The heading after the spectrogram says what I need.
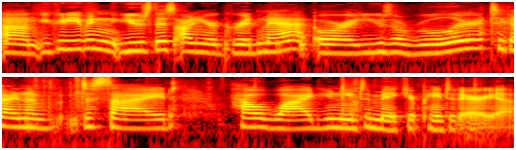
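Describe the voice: A woman speaks at a fairly low pitch with a nasal sound and ordinary pitch variation. Her pace is fairly slow, with few pauses.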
